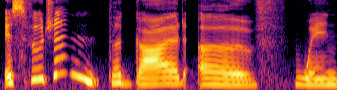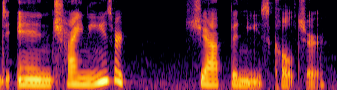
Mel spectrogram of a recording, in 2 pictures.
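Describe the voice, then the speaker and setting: A woman who is a little sick with a cold, chatting casually as a game streamer, rambling, restarting her sentences and easily amused. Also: medium pitch. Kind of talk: casual live game stream commentary, reading dialogue aloud. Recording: game music behind the voice. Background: game music.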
